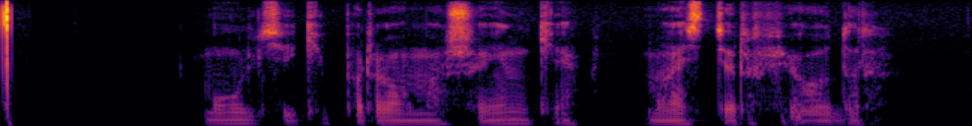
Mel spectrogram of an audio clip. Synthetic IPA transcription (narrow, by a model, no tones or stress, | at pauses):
mulʲt̪ʲʰikʲipromaʂɨnkʲʰi | masʲtʲerfʲod̪ər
